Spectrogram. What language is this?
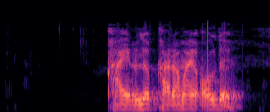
Uzbek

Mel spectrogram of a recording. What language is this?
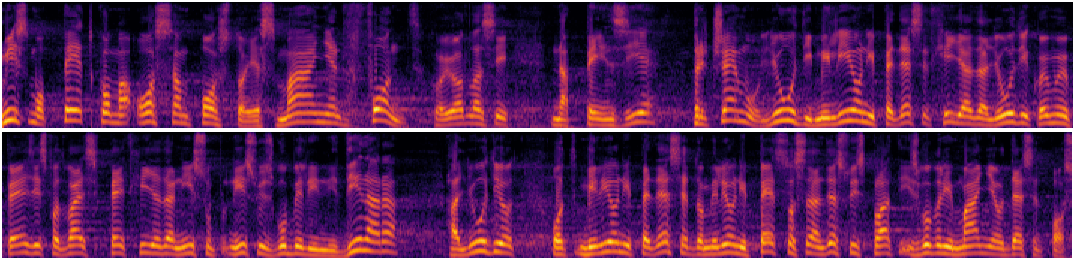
Serbian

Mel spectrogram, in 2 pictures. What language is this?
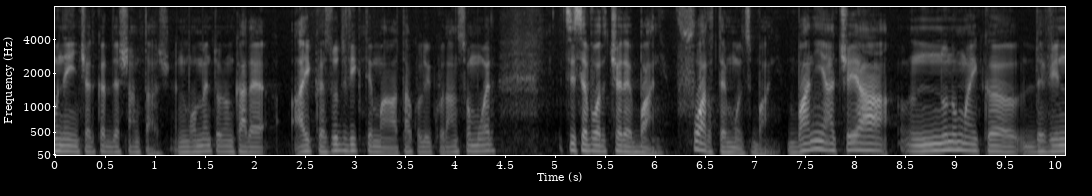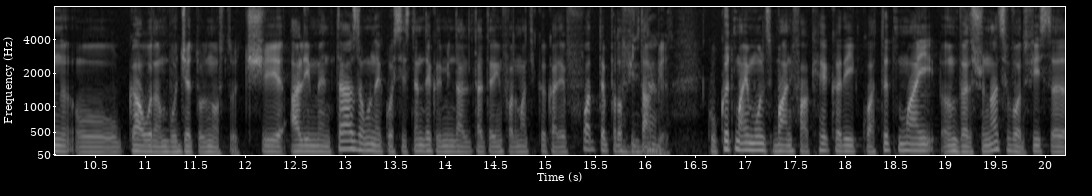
Romanian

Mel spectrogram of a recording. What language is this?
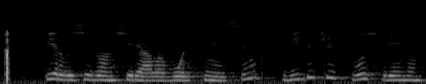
Russian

